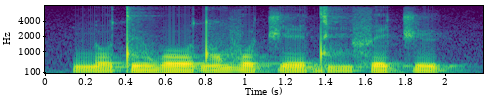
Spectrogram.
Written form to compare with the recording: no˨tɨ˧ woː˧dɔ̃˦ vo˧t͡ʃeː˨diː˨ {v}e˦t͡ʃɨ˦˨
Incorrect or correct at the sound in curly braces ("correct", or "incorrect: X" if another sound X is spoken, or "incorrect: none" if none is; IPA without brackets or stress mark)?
incorrect: f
